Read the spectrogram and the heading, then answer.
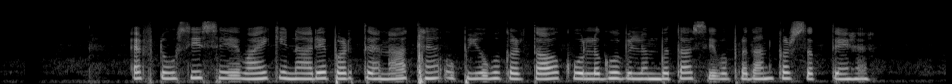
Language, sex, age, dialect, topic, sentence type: Hindi, female, 18-24, Hindustani Malvi Khadi Boli, agriculture, statement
